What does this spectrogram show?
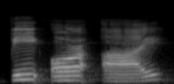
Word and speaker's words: Brisingamen: Brisingmen. Okay, so that's how it's said in Norse. Brisingamen. So it's rising, amen, with a B in the beginning.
